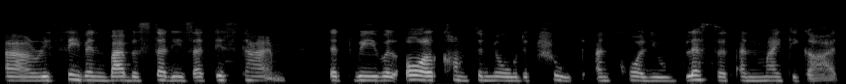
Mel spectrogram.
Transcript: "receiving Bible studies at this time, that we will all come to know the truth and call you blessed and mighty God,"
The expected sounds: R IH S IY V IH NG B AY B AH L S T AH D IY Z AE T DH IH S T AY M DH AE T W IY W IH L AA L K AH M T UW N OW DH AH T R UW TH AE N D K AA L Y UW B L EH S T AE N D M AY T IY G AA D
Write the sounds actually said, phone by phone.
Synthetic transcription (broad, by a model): R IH S IY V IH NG B AY B AH L S T AH D IY Z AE T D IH S T AY M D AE T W IY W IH L AA L K AH M T UW N OW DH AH T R UW T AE N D K AA L Y UW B L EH S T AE N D M AY T IY G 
